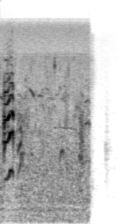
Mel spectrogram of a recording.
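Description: A Marbled Godwit gives one loud, nasal, honking call, then fainter rasping notes over steady background hiss before the sound cuts off.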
